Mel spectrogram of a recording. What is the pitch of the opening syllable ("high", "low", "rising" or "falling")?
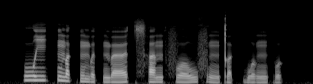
high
